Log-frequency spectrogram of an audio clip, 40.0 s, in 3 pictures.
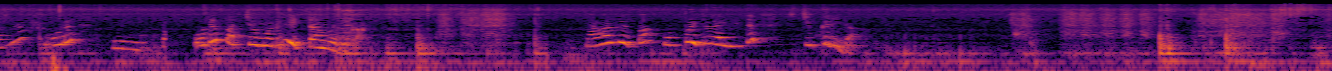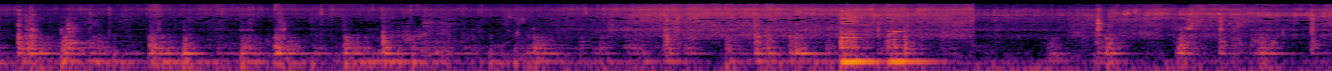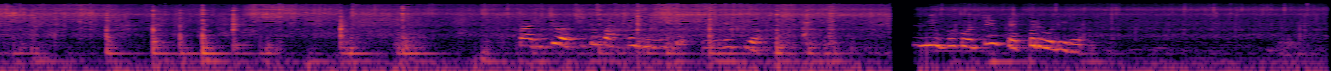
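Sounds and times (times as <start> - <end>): onions frying in a pot: 0.0 - 39.9
steel spoon scraping a pot: 3.4 - 5.2, 10.1 - 22.7, 23.8 - 31.6, 33.0 - 35.4.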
